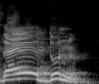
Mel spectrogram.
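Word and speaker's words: زیدٌ: وضاحت زیدن کا تلفظ یوں ہے زیدن.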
